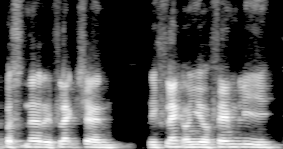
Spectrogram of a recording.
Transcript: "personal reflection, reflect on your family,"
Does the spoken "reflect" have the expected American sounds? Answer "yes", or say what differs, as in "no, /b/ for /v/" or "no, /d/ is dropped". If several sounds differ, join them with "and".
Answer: yes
